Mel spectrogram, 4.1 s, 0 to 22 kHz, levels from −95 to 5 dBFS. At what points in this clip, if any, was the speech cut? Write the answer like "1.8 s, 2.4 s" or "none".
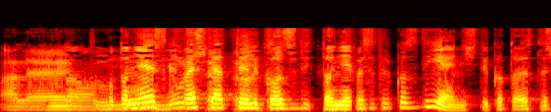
2.6 s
